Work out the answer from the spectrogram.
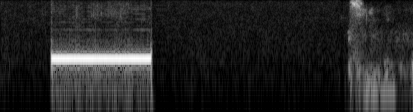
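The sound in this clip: After a dropped call, a telephone busy tone sounds as a single steady, clear pitched beep lasting about a second. Silence follows, then a voice begins talking.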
